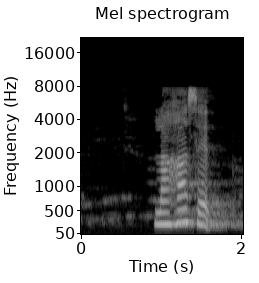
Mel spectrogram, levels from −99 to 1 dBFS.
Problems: echo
